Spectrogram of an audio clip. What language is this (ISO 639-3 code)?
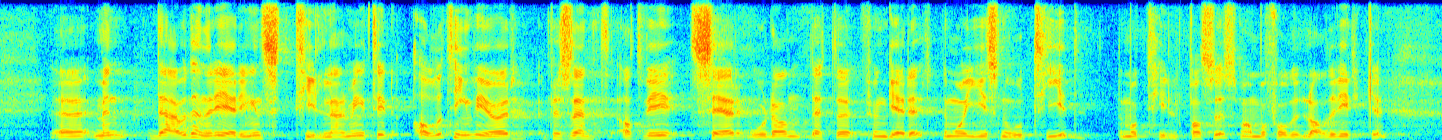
nor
